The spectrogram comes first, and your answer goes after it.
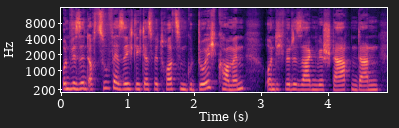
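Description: A woman's voice: medium pitch, level tone, brisk. A woman presenting a podcast as host in a scripted, explanatory style.

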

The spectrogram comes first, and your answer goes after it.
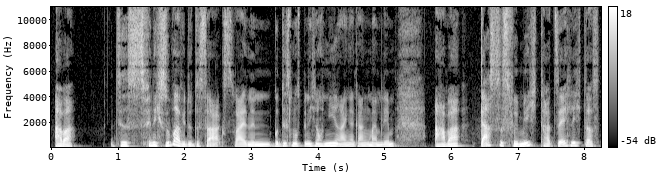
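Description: Woman emphatic, animated podcast guest. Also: deep voice, a little fast, no room sound, studio quality. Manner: animated and emphatic, acting out quoted exchanges. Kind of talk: casual podcast conversation.

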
